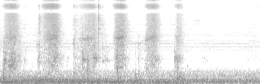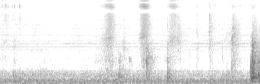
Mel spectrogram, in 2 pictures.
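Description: A broom sweeps across a hard floor with soft brushing strokes.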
